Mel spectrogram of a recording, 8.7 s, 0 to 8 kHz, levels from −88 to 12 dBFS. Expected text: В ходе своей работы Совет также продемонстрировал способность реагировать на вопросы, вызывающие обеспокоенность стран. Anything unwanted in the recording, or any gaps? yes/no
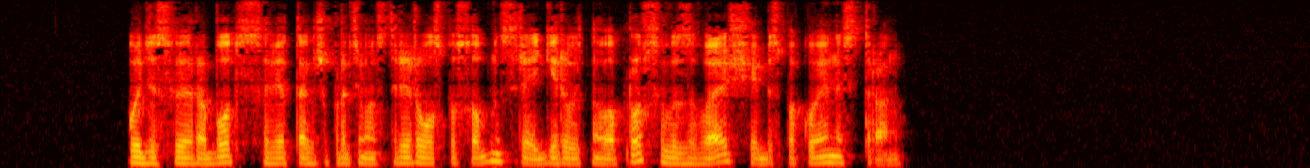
no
